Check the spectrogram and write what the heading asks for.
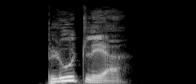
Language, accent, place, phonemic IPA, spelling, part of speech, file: German, Germany, Berlin, /ˈbluːtˌleːɐ̯/, blutleer, adjective, De-blutleer.ogg
- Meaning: 1. bloodless 2. lifeless; boring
